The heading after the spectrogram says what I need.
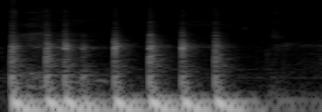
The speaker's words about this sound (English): I knock on the door first.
